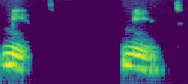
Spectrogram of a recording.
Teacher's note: Yo estoy exagerando un poco la alargación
